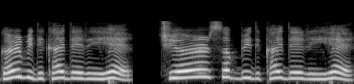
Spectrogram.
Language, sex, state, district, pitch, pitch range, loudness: Hindi, female, Arunachal Pradesh, Longding, 285 Hz, 265-305 Hz, -14 LUFS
